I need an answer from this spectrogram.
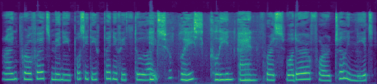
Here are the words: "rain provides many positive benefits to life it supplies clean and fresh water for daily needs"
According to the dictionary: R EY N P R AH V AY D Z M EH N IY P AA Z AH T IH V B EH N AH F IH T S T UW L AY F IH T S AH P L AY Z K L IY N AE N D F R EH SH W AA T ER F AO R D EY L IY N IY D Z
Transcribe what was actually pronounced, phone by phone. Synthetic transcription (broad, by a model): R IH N P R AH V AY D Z M EH N IY P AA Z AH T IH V B EH N AH F IH T S T UW L AY IH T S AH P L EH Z K L IY N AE N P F R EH S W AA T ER F AO R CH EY L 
